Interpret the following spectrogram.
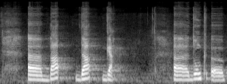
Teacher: Je vais vous donner un premier exemple au travers de la perception du lieu d'articulation des consonnes et au travers de l'exemple des consonnes orales plosives voisées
